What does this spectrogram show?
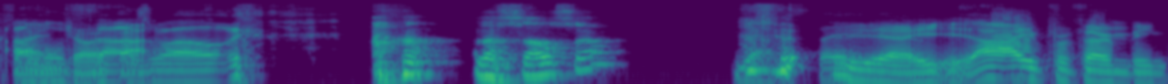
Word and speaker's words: Lo Celso: Can you just pronounce his name again? I love that as well. Lo Celso.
